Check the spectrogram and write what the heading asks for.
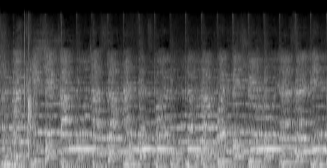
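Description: A children's folk vocal ensemble singing together over an instrumental accompaniment with a steady, repeating bass line.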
